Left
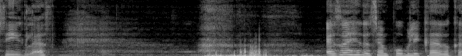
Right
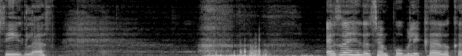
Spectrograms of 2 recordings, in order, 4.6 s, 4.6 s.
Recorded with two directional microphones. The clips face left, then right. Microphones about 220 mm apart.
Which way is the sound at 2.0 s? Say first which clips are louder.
Right 1 dB; 50° right (ahead or behind).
